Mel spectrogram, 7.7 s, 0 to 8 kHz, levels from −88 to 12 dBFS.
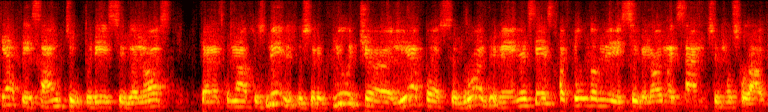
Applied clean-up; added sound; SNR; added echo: neural separator model SepFormer DNS4.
